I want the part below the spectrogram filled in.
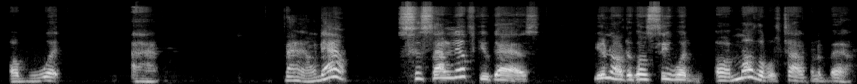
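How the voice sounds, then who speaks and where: A woman's voice: medium pitch, vocal fry, mellow, slightly rough, dry recording. An older woman, chatting casually to live viewers as a livestream host in a folksy, rambling, salty-tongued way.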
